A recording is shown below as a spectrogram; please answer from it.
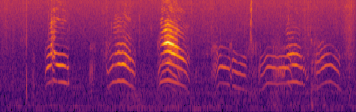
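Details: Newborn kittens at Lucky Paws whose eyes have just opened greet the mother cat for the first time with a rapid run of thin, high, arching mews. Some calls overlap, and one sharp, loud cry stands out in the middle.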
